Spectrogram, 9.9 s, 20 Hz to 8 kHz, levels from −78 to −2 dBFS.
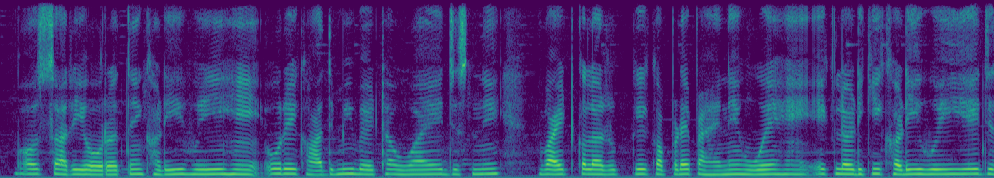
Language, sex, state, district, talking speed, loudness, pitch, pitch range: Hindi, female, Chhattisgarh, Balrampur, 155 wpm, -23 LUFS, 205 Hz, 200-215 Hz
